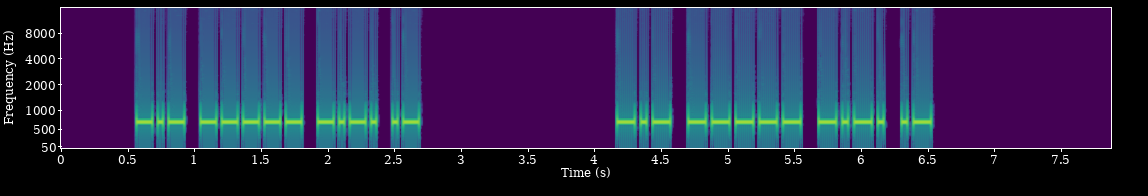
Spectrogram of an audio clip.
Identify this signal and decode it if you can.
Morse code, heard as a keyed tone, about 30 wpm, 700 Hz. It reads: K0CA K0CA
